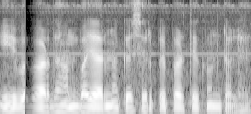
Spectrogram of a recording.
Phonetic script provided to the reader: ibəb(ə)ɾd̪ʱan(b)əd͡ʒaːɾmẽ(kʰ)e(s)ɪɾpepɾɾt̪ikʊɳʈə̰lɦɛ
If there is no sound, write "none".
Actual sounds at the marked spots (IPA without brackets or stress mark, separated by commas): a, b, k, s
